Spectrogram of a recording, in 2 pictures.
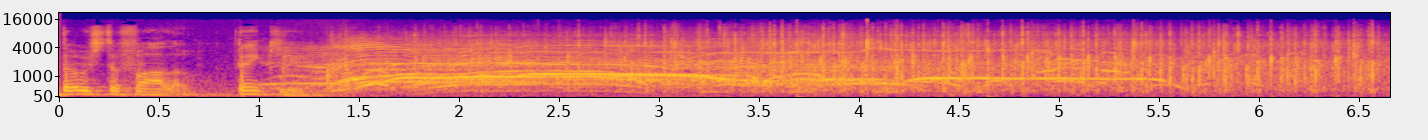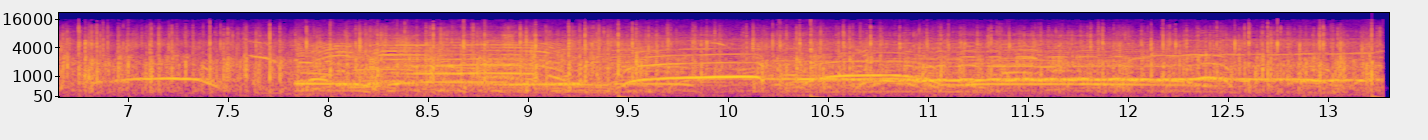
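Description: A crowd claps loudly outdoors.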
